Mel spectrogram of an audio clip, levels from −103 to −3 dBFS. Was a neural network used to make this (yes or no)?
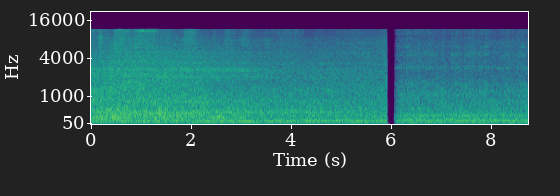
yes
